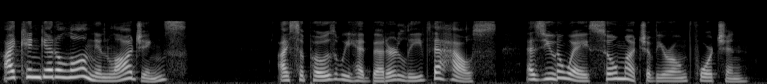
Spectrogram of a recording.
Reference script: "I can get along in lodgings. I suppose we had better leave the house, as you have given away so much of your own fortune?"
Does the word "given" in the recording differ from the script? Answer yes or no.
yes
